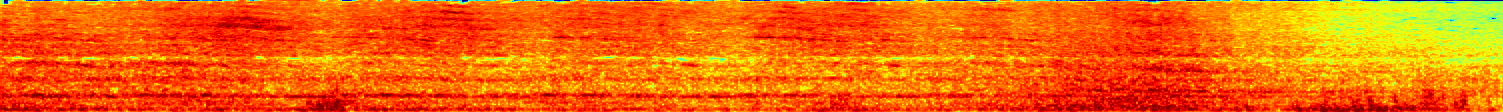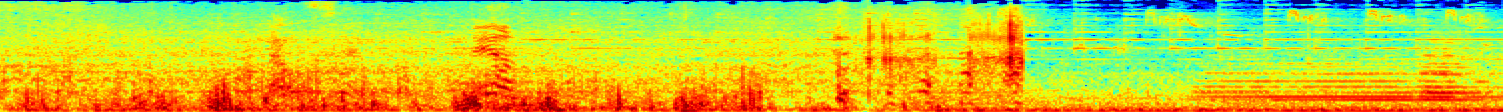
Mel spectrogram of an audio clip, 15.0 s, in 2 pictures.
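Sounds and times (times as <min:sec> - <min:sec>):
train rushing past: 0:00.0 - 0:11.7.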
